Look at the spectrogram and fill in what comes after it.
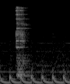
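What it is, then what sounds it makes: Metal bottle opener tapped on metal. A metal bottle opener, which came as a gift with an Andúril replica sword, is tapped once against the sword, giving a single bright metallic clink. Background music with a repeating low electronic beat continues underneath.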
